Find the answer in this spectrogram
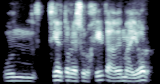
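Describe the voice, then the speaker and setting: A man, a guest author talking in an interview in a measured way, often restarting his phrases. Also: medium pitch, steady tone, warm tone, muffled recording. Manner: measured, hesitant with frequent restarts. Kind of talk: conversational interview.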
